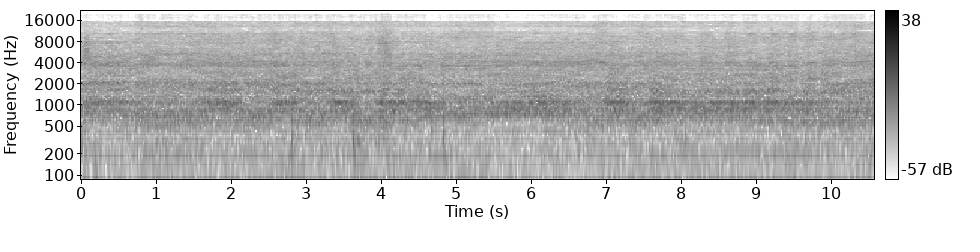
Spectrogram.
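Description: A heat gun drying paint roars steadily up close, a continuous airy whoosh with a few faint clicks and knocks in the background.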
